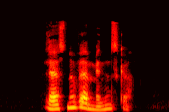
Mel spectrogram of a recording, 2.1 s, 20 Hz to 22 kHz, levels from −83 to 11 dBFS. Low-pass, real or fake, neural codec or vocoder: 9.9 kHz; real; none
